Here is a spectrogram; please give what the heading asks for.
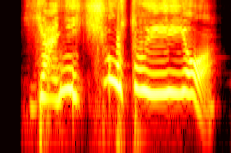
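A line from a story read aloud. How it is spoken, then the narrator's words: Wailing scream. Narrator (Russian): завопила она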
